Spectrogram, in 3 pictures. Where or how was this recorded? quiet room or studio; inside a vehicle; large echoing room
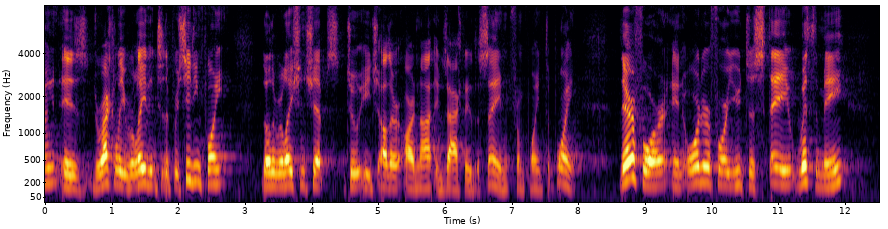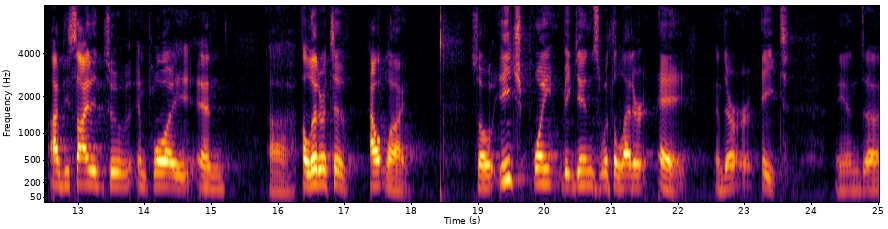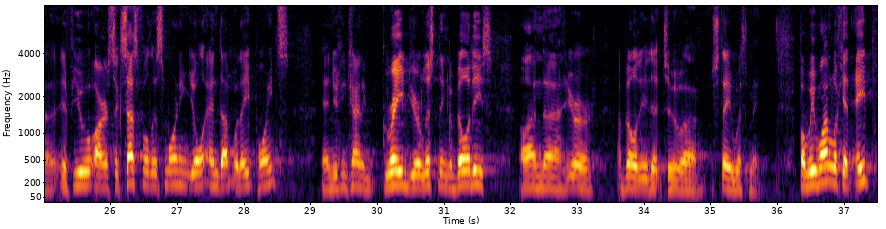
large echoing room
